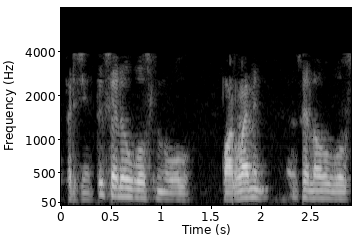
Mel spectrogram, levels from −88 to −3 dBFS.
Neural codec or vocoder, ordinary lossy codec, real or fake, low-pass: none; AAC, 16 kbps; real; 7.2 kHz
